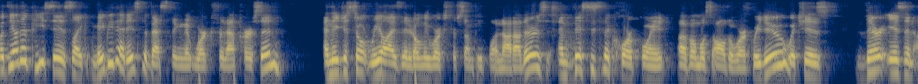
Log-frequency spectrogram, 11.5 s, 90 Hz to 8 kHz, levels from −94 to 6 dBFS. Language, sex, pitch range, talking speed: English, male, 125-180 Hz, 260 wpm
